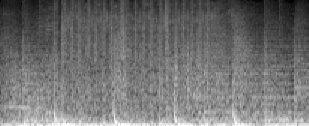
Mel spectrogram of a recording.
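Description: Vidar Carcinox pilot gun in the video game Warframe firing a steady stream of loud, rapid shots, with several punchy bursts over a continuous mechanical clatter and no voices.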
